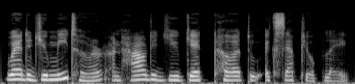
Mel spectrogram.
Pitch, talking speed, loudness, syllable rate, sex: 200 Hz, 255 wpm, -16 LUFS, 5.3 syllables/s, female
